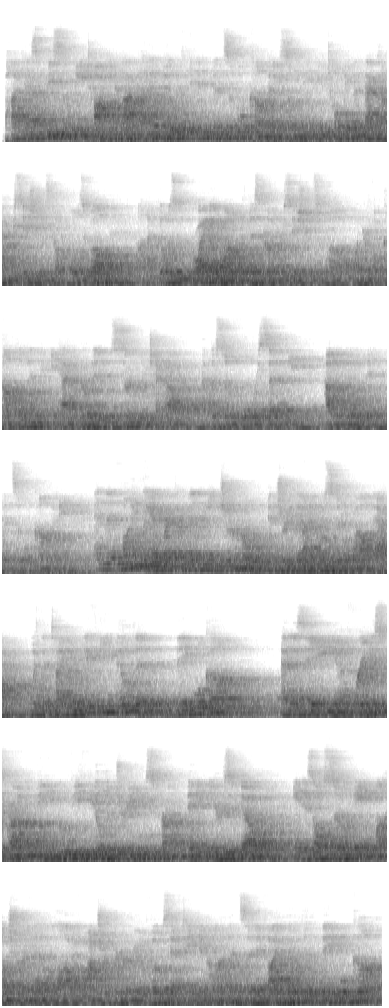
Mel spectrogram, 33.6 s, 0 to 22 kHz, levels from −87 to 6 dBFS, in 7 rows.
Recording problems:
room echo; strong; dies away in 2 s
off-mic speech; far
muffled; very; fading above 3 kHz

